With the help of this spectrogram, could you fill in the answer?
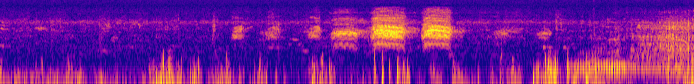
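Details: Two angry camels fighting in a desert area: deep throaty gurgling rumbles with a run of harsh, honking bellows in the middle, under steady background noise.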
